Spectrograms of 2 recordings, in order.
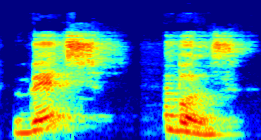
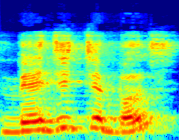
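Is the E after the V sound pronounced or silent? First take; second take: silent; pronounced. First: The E after the V is silent. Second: The E after the V is pronounced aloud. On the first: The speaker calls it right. "The right pronunciation is vegetables. The E in V G E is silent" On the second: The speaker calls it wrong. "It's commonly pronounced as vegetables, but it's not"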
